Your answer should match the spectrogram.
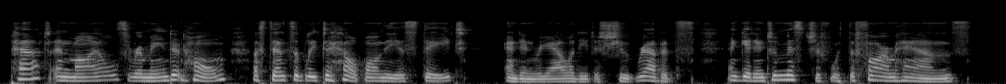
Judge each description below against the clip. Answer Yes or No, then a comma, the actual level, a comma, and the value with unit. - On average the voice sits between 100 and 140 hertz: No, medium, 170 Hz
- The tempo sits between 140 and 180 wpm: Yes, average, 155 wpm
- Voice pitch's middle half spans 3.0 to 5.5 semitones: Yes, average, 4.9 semitones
